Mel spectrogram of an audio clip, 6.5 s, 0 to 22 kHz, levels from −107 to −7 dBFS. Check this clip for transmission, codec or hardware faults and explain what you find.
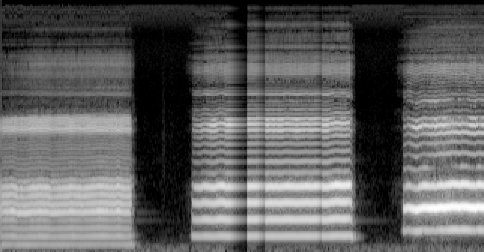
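The music has three transmission faults, all losses of audio on a network link, clustered between 3 and 4.3 seconds.

From 3.03 to 3.30 s, a long network dropout is likely: about 240 ms of audio never arrived, so the receiver stretched the last sound into a fading buzz or hiss, and the music resumes further on.

At 3.39 to 3.54 s and 4.19 to 4.30 s there are bursts of packet loss: about 120 ms and 80 ms went missing, and each gap is filled with a decaying continuation before playback skips ahead.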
